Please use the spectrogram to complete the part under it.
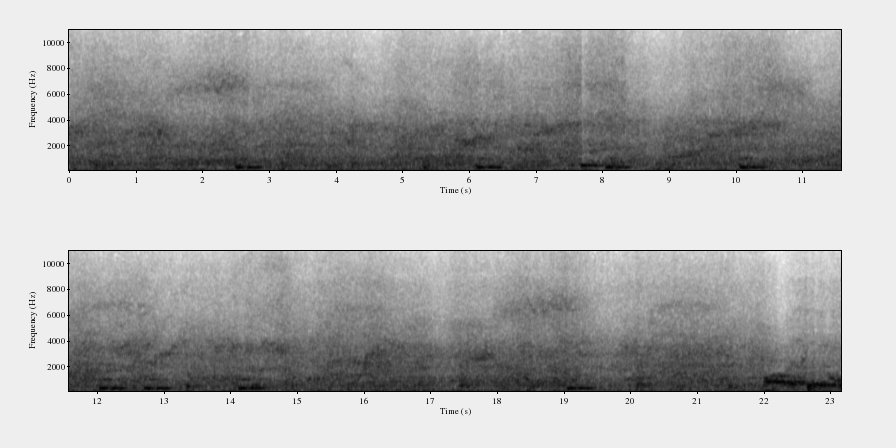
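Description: Tyres of small race cars scrabble on packed dirt.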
